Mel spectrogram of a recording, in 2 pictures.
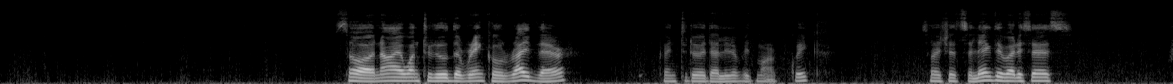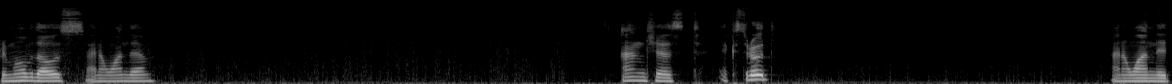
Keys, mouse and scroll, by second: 0.0 g, 0.7 alt+shift+middle click, 1.2 g, 1.6 a, 5.5 Tab, 6.1 alt+right click, 6.6 alt+shift+right click, 8.0 middle click, 8.9 3, 9.5 1, 10.5 alt+shift+middle click, 11.1 b, 16.2 alt+shift+middle click, 16.5 alt+shift+scroll down 1, 16.6-17.3 scroll up 1, 17.3 3, 17.7 KP_1, 18.3 alt+shift+middle click, 20.3 e.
